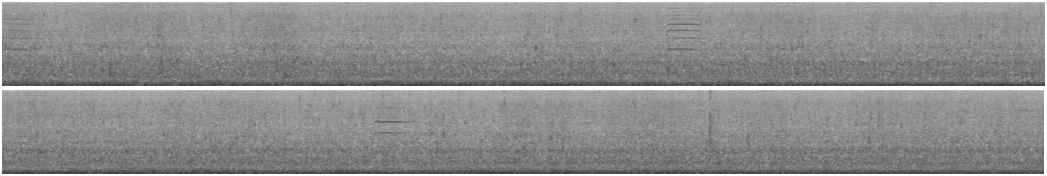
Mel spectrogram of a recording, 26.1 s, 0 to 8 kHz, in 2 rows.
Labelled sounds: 0.0	0.4	killer whale, northern resident, G clan, 2.0 to 4.2 kHz
8.3	8.8	killer whale, northern resident, G clan, 1.3 to 3.5 kHz
17.7	18.2	killer whale, northern resident, G clan, 1.5 to 5.0 kHz
25.7	26.0	killer whale, northern resident, G clan, 3.6 to 3.9 kHz

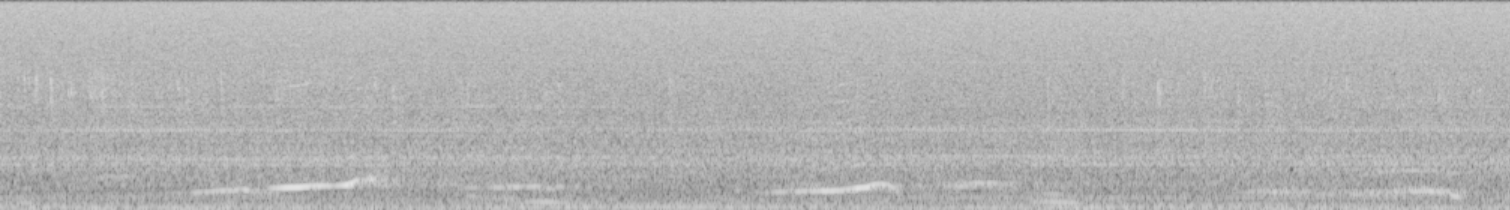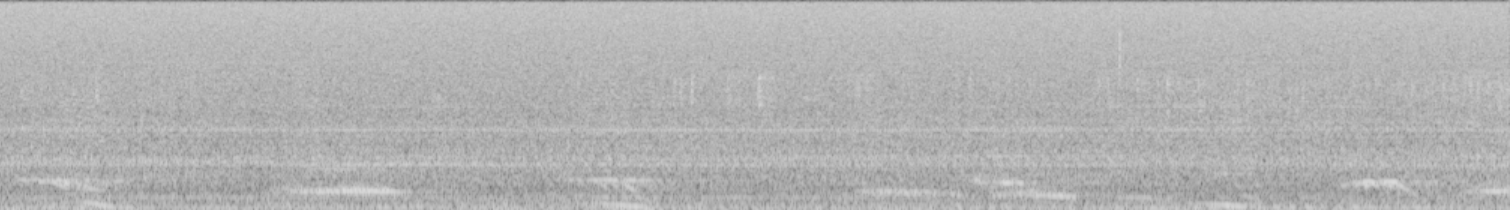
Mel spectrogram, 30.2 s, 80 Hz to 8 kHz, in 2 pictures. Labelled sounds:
2.9	3.2	humpback whale, 2.5 to 2.7 kHz

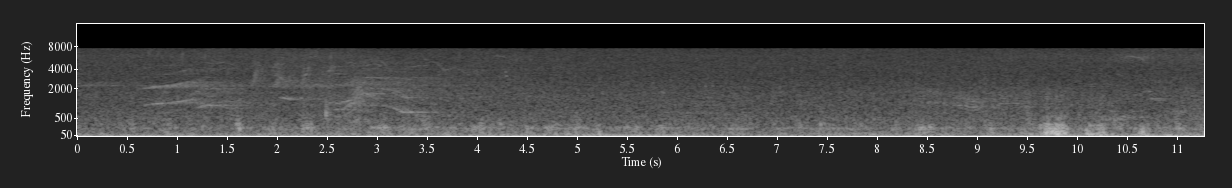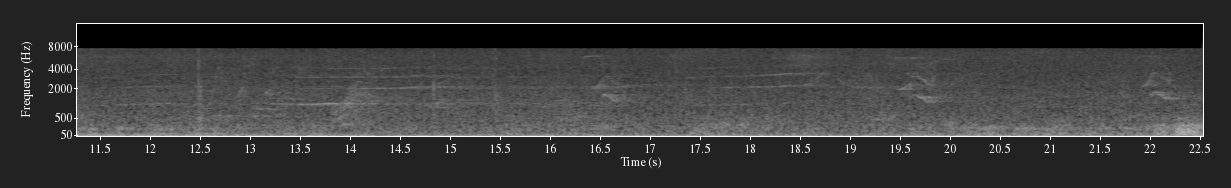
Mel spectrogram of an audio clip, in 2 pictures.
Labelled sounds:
13.4	15.0	killer whale, southern resident, 0.45 to 4.1 kHz
19.1	19.9	killer whale, southern resident, 1.2 to 5.8 kHz

